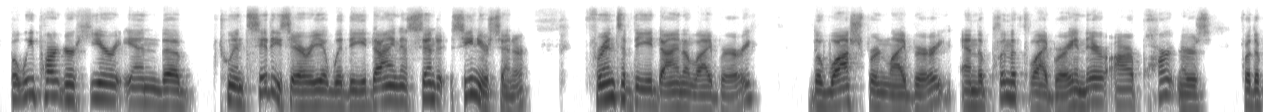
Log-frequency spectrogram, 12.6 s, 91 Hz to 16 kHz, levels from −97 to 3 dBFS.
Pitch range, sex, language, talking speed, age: 120-150 Hz, male, English, 150 wpm, 50-69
